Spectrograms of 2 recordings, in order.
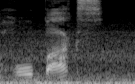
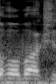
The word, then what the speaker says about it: Holbox: That's spelled Holbox. So Isla Holbox is what it would sound like if you're a gringo like me. But Isla Holbox is this beautiful little island.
